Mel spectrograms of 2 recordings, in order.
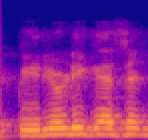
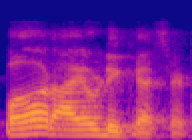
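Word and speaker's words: periodic acid: पीरियोडिक ही तो है, मगर ये पीरियोडिक एसिड नहीं है, ये पर आयोडिक एसिड है, प्रोनाउंसिएशन ध्यान रखना, पर आयोडिक एसिड, राइट।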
